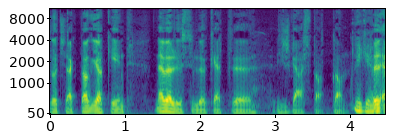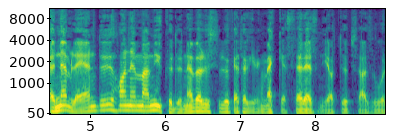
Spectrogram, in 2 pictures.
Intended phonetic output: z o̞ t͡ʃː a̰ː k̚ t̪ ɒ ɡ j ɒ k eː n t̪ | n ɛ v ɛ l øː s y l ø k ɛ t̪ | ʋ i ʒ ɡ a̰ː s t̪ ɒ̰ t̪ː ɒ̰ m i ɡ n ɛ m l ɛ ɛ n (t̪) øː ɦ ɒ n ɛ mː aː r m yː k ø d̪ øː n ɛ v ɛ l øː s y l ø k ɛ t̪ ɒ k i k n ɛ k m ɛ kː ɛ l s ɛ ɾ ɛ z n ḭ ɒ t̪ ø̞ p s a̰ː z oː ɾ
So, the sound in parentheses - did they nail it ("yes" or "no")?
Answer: no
